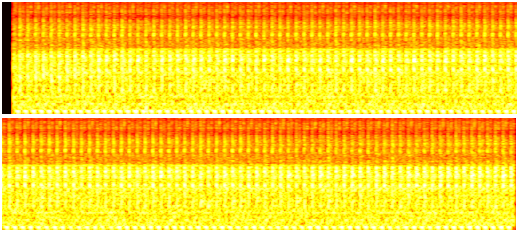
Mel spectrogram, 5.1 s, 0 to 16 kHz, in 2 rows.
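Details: Audi TT 1.8T AUQ engine warm at idle: steady light ticking rattle at roughly three or four beats a second.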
